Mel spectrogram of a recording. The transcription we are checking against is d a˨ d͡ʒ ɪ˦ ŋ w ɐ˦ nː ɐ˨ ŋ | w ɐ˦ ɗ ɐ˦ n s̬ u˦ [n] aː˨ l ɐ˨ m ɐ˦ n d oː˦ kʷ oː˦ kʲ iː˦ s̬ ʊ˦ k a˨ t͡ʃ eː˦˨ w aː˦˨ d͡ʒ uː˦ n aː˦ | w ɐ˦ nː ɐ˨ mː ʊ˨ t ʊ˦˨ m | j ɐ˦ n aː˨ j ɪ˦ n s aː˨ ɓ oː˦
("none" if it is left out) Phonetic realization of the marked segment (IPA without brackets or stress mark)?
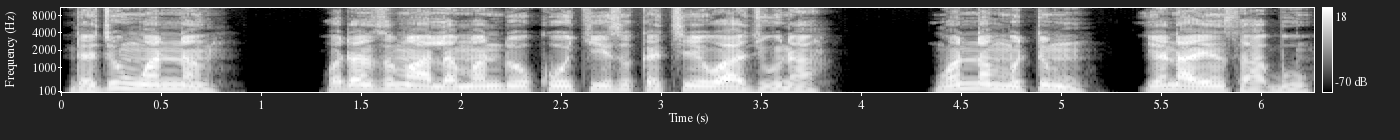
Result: m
